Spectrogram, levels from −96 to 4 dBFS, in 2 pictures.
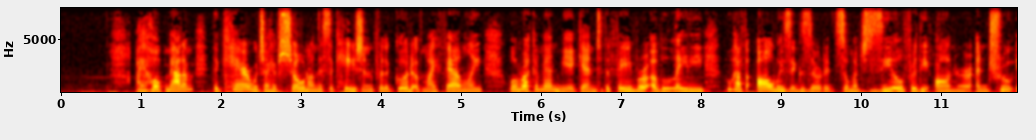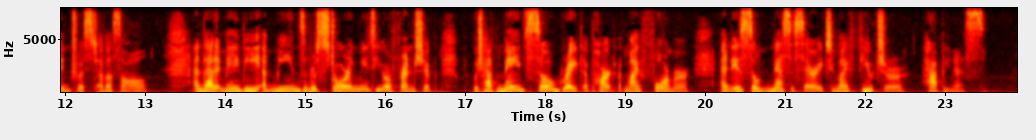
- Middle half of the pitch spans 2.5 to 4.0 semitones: Yes, average, 3.6 semitones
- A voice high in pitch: Yes, high, 230 Hz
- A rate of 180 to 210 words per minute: Yes, average, 190 wpm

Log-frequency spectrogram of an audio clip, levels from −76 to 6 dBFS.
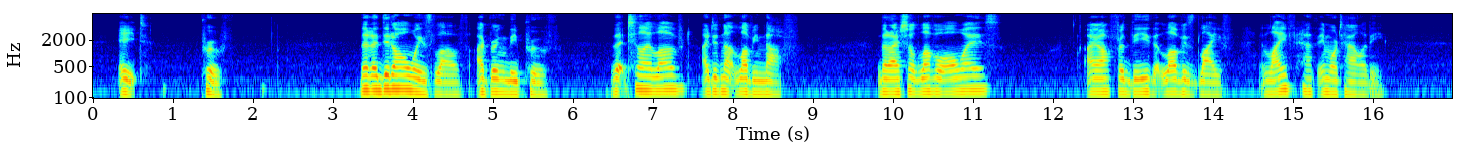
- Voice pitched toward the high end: No, low, 135 Hz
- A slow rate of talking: Yes, slow, 125 wpm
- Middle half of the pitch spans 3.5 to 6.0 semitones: No, average, 3.0 semitones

